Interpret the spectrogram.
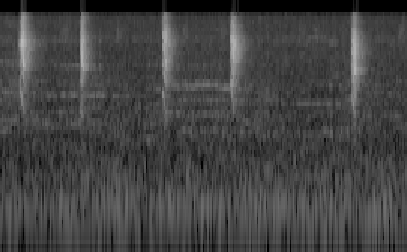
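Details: Village weaver uttering five brief, grating chips at irregular gaps, the last after a longer pause, over a soft steady low hum.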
